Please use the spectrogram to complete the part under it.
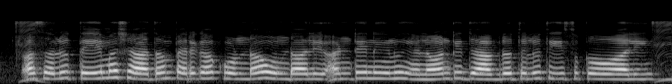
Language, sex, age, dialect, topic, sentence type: Telugu, female, 41-45, Central/Coastal, agriculture, question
